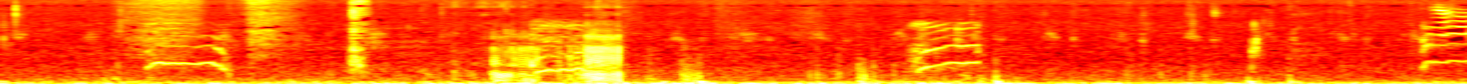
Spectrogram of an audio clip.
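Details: Mother cat moving her kittens one by one: short, level meows at the start, middle and end, with handling noises and rustling between them in a quiet room.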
